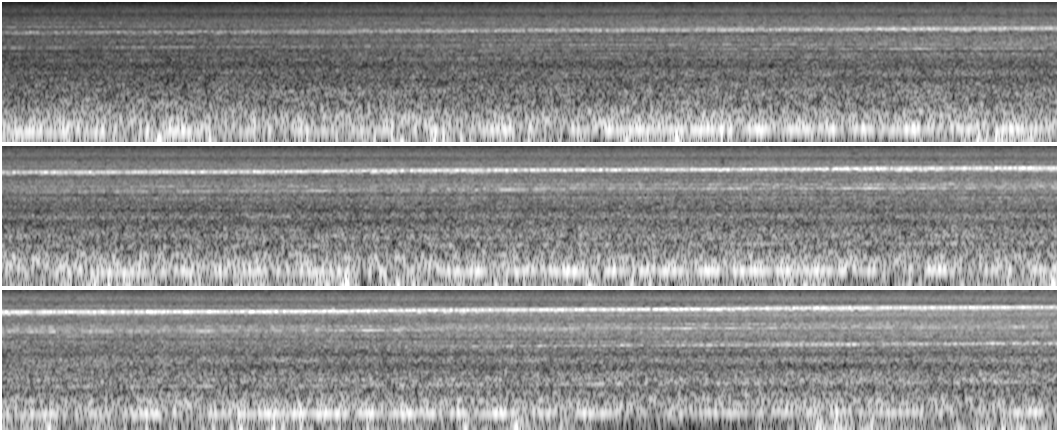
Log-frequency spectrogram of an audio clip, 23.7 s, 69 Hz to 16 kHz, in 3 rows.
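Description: An Airbus A320 auxiliary power unit spools up in a flight simulator game: a steady whine climbing slowly in pitch over a constant low rumble, clear and unbroken with no talk.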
